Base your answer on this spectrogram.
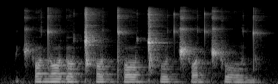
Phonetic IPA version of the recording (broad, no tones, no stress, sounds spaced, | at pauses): t͡ʃʼ o d o ɗ o ǀʰ o d tʼ o ǀʰ u d t͡ʃʼ o d t͡ʃʼ u d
